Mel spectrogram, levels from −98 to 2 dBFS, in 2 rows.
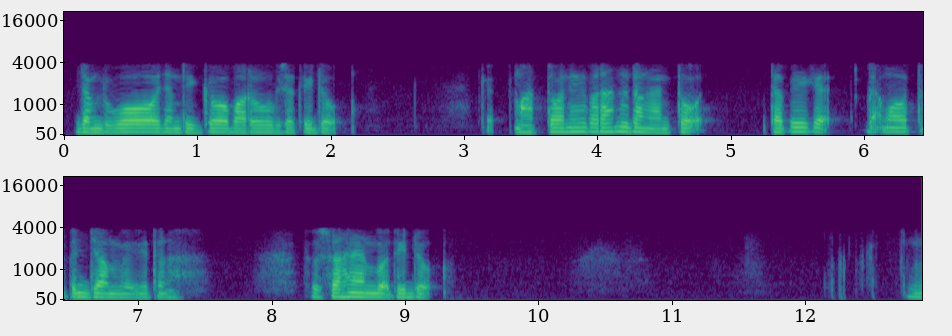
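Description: Speech, and for its whole length it carries the sound of the AMR narrowband mobile codec: nothing above 4 kHz survives, and the voice has a plainly audible buzzy, synthetic edge, which fits one of AMR-NB's lower modes, around 7.4 kbps. A plain telephone band-limit would dull the top end but leave the voice natural. Here the vocal-tract model and sparse pulse excitation, rebuilt frame by frame, add that artificial, reedy texture.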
